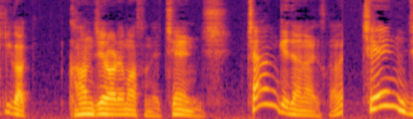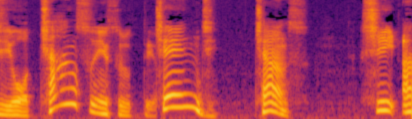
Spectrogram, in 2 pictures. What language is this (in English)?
Japanese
